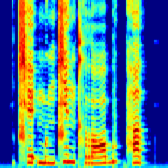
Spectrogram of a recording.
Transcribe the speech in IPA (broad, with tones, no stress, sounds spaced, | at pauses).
t͡ɕʰ e˦˥ ʔ m ɯ˧ ŋ t͡ɕ e˥˩ n kʰ r ɔː˦˥ b u˥˩ k̚ h a˥˩ t̚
